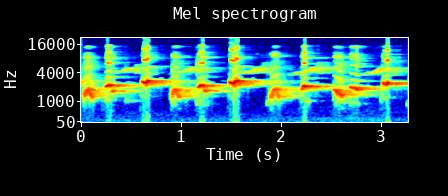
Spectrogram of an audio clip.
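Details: Melodious ropel song of a sooty-headed bulbul, prized for long breath and used to train and lure other birds: quick succession of liquid whistles alternating low and high slurs, loud and close, no other sound.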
